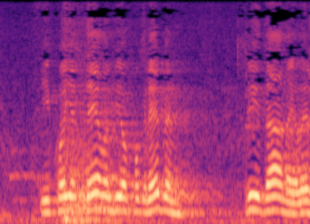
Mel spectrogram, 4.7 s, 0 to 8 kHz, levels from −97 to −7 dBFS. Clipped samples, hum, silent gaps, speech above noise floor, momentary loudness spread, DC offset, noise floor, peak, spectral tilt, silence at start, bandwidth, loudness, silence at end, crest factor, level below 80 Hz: under 0.1%; none; none; 21 dB; 18 LU; under 0.1%; -37 dBFS; -4 dBFS; -8 dB/octave; 0 s; 8 kHz; -16 LUFS; 0 s; 14 dB; -34 dBFS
